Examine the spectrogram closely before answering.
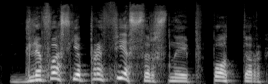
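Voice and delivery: slow, loud, emphatic rebuke; angry hiss. A narrator's reading. Snape correcting the insolent pupil, hissing angrily. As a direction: bite out each word in anger. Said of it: "прошипел Зельевар".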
